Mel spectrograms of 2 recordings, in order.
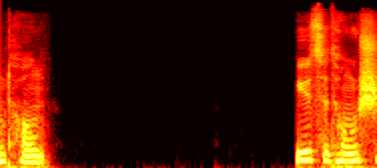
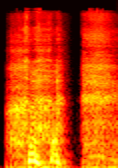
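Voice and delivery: short, soft, breathy laugh; amused chuckle; 8 dB quieter than usual. A narrator's reading. Director laughs at his punched partner, soft chuckle. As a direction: chuckle as the stern act drops. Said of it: "拍腿笑道".

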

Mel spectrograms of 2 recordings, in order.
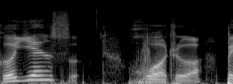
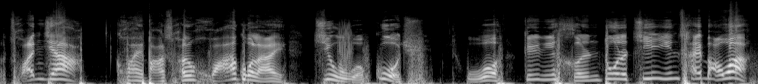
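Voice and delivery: high, loud call across the water; shouting for help; 8 semitones higher, 5 dB louder than usual. A narrator's reading. Fleeing general shouting to a boatman for rescue, loud high call. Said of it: "兀竹大叫".

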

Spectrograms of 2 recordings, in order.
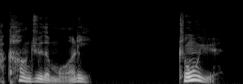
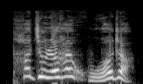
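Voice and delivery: loud, high cry of disbelief; incredulous, raised voice; shocked exclamation; 10 semitones higher, 10 dB louder than usual. Acted. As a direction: burst out in astonishment. Shocked that classmate still lives.

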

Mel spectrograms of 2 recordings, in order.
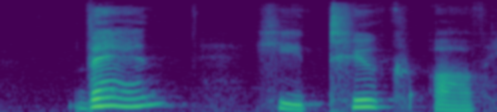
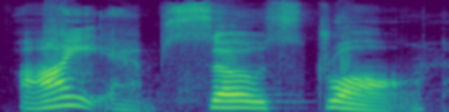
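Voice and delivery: boastful wind; 9 dB louder, slower than usual. Acted. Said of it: "said the wind".

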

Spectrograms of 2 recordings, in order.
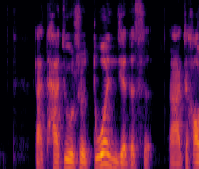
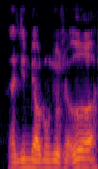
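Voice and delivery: normal talking voice

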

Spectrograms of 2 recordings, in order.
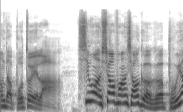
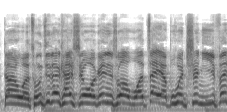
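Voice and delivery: indignant yell; 8 semitones higher than usual. Retold or imitated. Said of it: "愤愤不平地冲着楼下老爸喊".

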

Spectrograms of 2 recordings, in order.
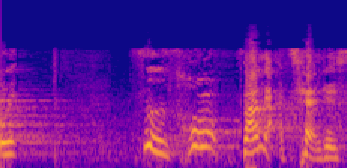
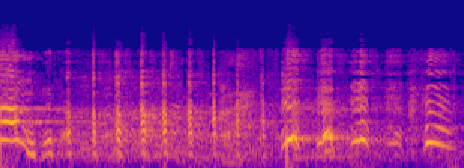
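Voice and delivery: laugh; 6 semitones higher, 5 dB quieter than usual. Real, not acted. Wife laughing at slogan.

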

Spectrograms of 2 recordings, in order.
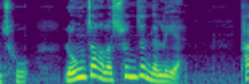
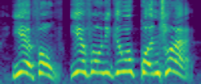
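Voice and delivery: roared much higher, in a fury; loud roar; 11 semitones higher, 3 dB louder than usual. A narrator's reading. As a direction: yell for her to get out here. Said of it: "孙正大吼道". (大声怒吼)

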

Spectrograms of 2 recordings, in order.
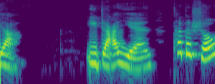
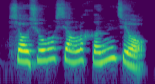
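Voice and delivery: plain reading voice

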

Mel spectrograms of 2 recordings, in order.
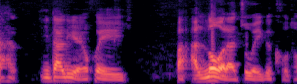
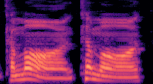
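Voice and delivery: loud, high Come on come on; teacher showing the English equivalent; urging; 4 semitones higher, 7 dB louder, slower than usual. Shown as a demonstration. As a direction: push them to hurry. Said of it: "相当于英文中".

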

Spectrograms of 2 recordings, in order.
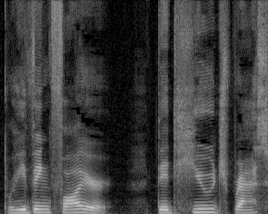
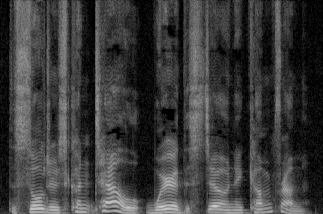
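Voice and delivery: ordinary delivery, nothing marked

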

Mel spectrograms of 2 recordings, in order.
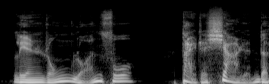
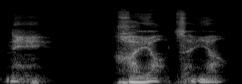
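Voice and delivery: weak, slow, breathy question; faint, halting, failing breath; gasping; 8 dB quieter, slower than usual. A narrator's reading. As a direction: barely get the words out. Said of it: "喘息似乎要撕破他的喉咙".

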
